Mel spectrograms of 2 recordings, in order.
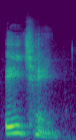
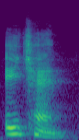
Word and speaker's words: Achane: 是两个 RB 啊， Raheem Mostert 和 Devon Achane，我都不知道，因为 Adam Schefter 和那个他们礼拜一的时候，因为他拿了四个 touchdown 之后，他自己跟联盟说他的那个名字的发音大家都给他发错了，因为他们原来官网上面是说 Achane 对吧，一个像一个锁链一样 Achane，但他说他的发音应该是 Achane，我也不知道 Okay.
